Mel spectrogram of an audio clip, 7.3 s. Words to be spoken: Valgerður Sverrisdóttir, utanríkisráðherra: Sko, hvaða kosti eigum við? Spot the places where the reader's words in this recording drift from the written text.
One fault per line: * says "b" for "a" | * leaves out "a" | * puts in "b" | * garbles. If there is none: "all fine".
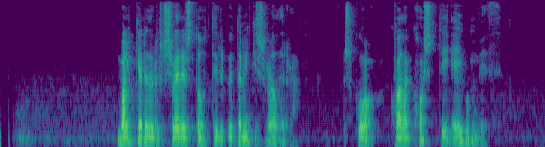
all fine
